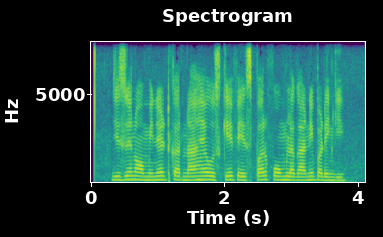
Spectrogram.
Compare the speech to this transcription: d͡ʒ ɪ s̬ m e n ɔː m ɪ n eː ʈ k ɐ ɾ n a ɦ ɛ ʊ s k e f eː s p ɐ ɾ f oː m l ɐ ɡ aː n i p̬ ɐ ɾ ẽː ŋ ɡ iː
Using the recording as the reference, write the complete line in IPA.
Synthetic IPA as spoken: d͡ʒ ɪ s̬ m e n ɔː m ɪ n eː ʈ k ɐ ɾ n a ɦ ɛ ʊ s k e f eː s p ɐ ɾ f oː m l ɐ ɡ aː n i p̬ ɐ ɽ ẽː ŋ ɡ iː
